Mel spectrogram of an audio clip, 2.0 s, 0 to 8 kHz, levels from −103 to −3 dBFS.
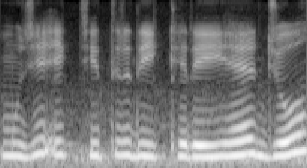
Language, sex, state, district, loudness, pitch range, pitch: Hindi, female, Uttar Pradesh, Budaun, -13 LUFS, 225-245 Hz, 235 Hz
